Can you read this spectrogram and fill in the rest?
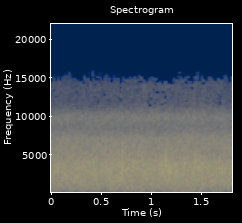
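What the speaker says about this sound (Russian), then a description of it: "вот под нами водопад." Waterfall in the Khmelnytskyi region roaring steadily below the listener, a continuous broad rush of falling water with no breaks and no talk.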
